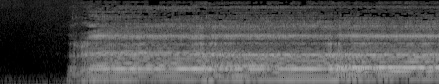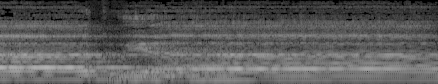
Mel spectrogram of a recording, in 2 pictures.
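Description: Male vocal ensemble singing slow, sustained Renaissance polyphony from the Introit of a Requiem, entering after a brief silence about a second in. The voices hold long chords over a low sustained note, shifting chord a few times, with a short breath-like break around the middle.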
